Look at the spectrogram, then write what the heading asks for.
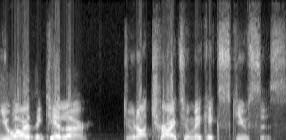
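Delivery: bad, failed put-on Russian accent. In a roleplay scene, accusing another character of being the killer, in a bad Russian accent. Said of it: "That's not even a Russian accent".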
